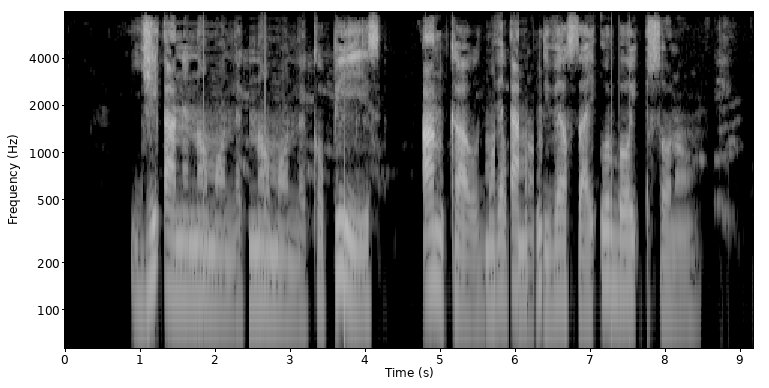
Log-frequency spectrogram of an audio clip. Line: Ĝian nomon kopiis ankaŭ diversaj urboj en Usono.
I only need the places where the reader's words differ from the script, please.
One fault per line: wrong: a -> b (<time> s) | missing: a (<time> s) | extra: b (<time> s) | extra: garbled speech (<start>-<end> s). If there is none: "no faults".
extra: nomon (2.5 s)
extra: garbled speech (5.6-6.4 s)
missing: en (7.6 s)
